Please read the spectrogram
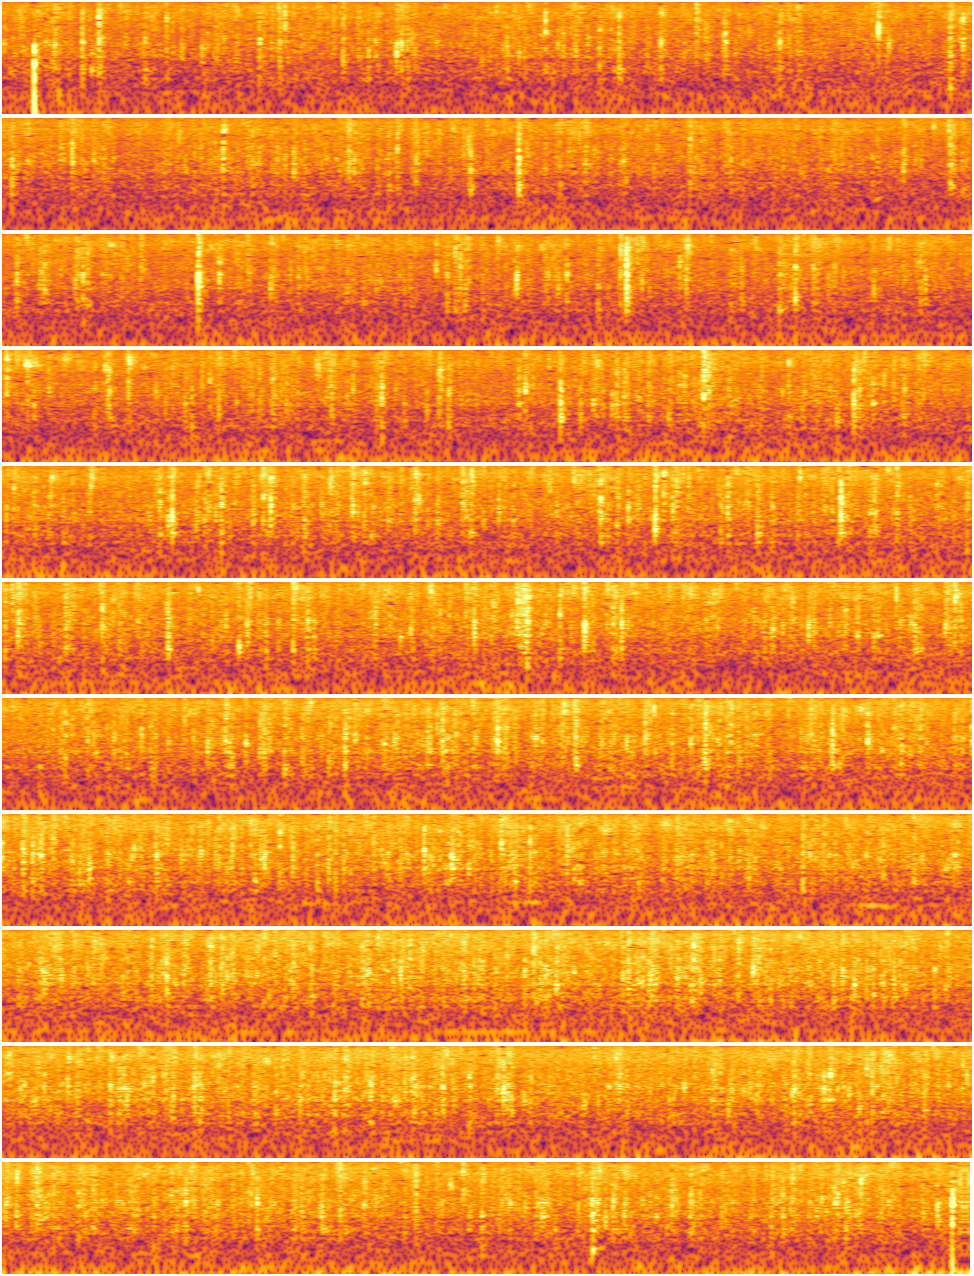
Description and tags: Recorded rain in the evening.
